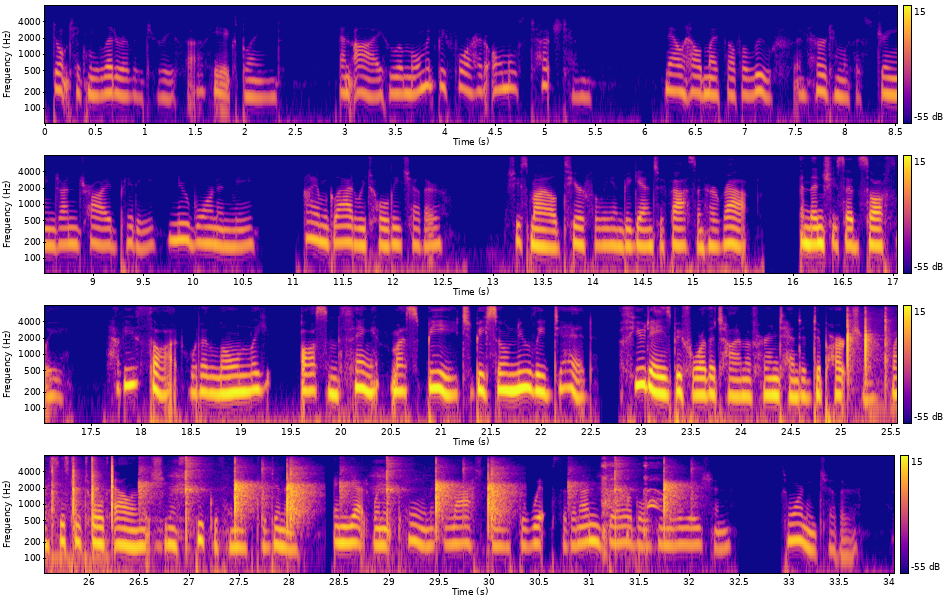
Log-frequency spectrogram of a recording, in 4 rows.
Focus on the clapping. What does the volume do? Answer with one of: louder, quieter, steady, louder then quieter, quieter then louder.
louder then quieter.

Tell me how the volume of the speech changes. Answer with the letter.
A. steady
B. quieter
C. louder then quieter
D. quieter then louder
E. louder
C.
